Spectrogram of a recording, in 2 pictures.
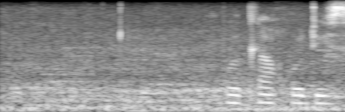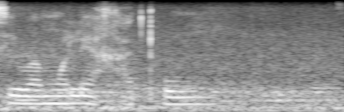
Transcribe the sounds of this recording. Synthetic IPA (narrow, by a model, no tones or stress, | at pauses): b̥ʊt͡ɬʼaχʊdisiwamʊlɪχatʼʊːŋ̩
